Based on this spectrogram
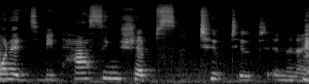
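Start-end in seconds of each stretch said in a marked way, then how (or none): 2.0-3.1 soft, playful toot toot; tiny imitated horn, much softer; little ship horn. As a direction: toot it quietly like a distant boat. Playful imitation of passing ships.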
